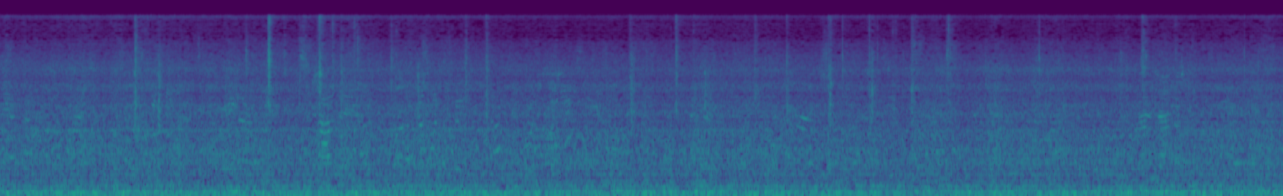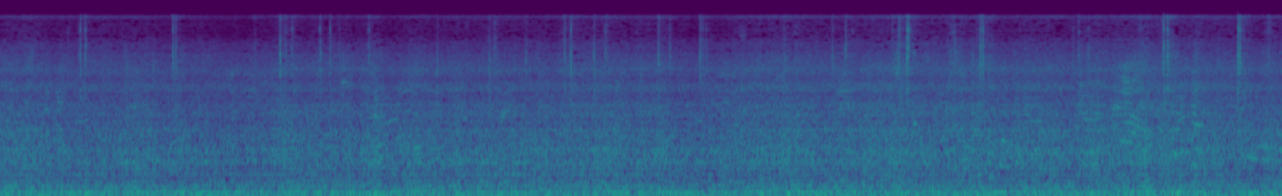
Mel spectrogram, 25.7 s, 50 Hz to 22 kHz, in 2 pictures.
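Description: Steady cabin roar of a Boeing 737-800 on final approach, heard at a window seat over the wing: its CFM56 engines and the airflow over the extended flaps, with a deep low rumble.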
